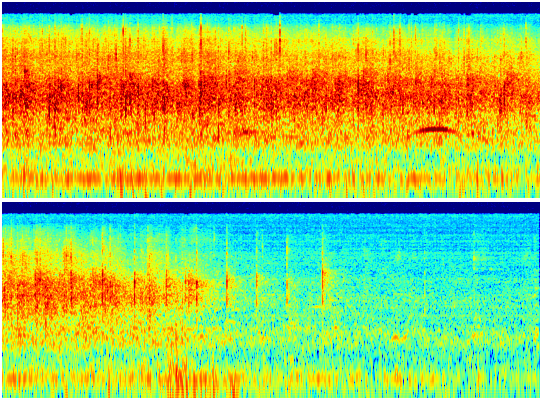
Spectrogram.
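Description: Faint audience applause, the clapping thinning out and dying away about eight seconds in.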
